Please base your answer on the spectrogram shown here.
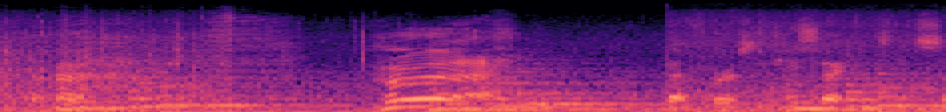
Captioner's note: David groaning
